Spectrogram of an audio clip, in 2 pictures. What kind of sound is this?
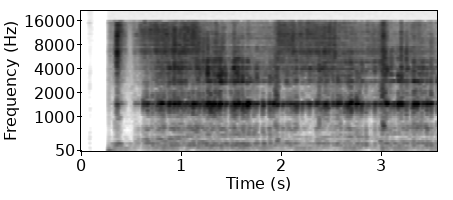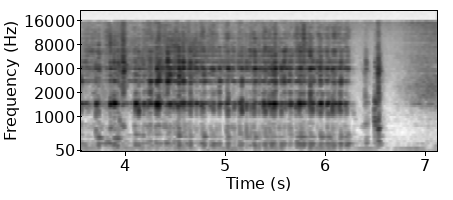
Slurping Thick milkshake out of straw
drinking, eat, OWI, slurp, slurping, straw, suck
